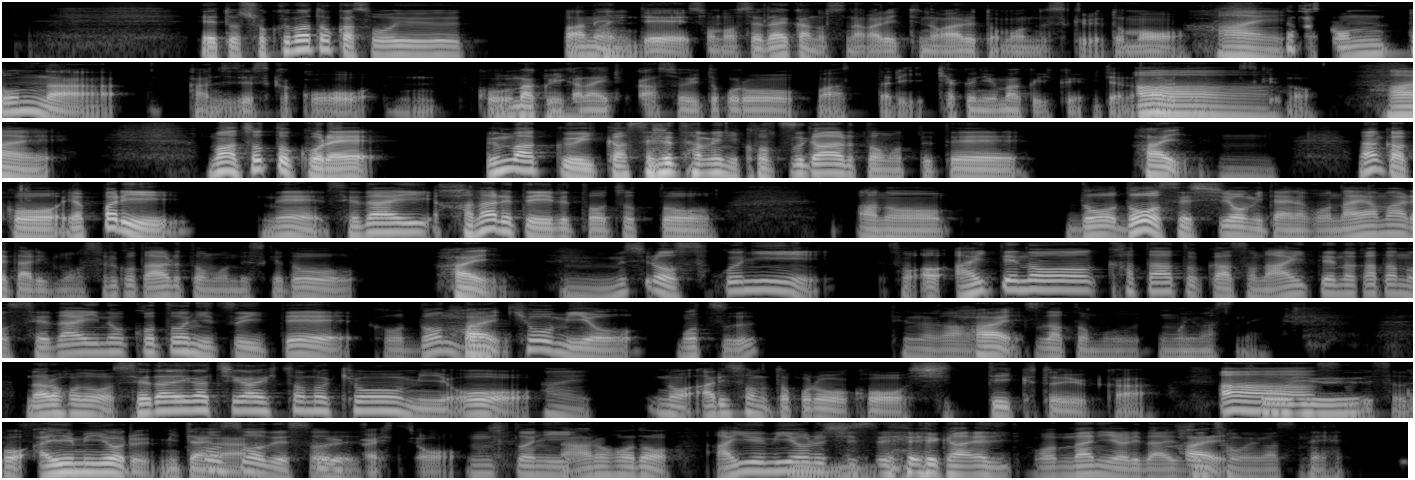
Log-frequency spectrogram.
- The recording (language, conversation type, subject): Japanese, podcast, 世代間のつながりを深めるには、どのような方法が効果的だと思いますか？
- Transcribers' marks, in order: laughing while speaking: "いかせる"; other background noise; other noise; laughing while speaking: "姿勢が、えい 何より大事だと思いますね"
